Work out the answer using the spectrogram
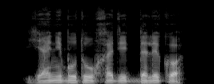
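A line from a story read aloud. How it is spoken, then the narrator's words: Whispered. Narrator (Russian): Ник прошептал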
